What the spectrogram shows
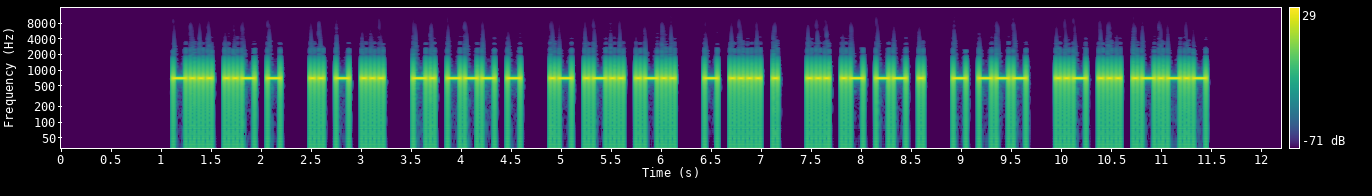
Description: Morse code, heard as a keyed tone, about 28 wpm, 700 Hz. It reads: BUT ITS NOT ALL THE SAME TO US.
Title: Sentences from Top 600 Words 28wpm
